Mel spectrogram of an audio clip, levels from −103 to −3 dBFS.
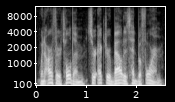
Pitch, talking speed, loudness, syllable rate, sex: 115 Hz, 255 wpm, -17 LUFS, 6.5 syllables/s, male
